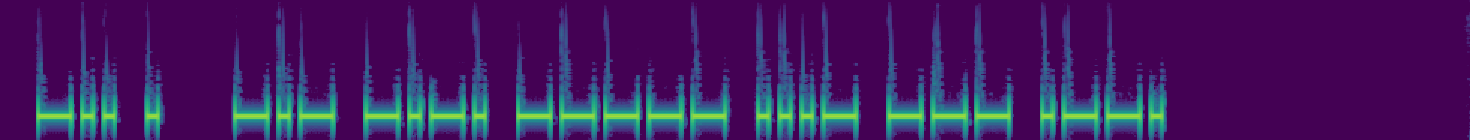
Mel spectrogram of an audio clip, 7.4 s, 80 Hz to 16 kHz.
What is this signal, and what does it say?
Morse code, heard as a keyed tone, about 22 wpm, 700 Hz. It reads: DE KC0VOP
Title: USA Callsign DE Callsign 22wpm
